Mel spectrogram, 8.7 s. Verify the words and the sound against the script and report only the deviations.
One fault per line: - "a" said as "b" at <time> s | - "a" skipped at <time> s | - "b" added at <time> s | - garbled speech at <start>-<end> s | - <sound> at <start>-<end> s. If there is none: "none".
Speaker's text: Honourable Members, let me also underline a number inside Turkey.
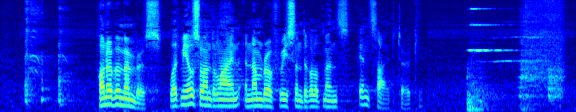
- cough at 0.3-1.2 s
- "of recent developments" added at 4.0 s
- squeak at 7.0-8.5 s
